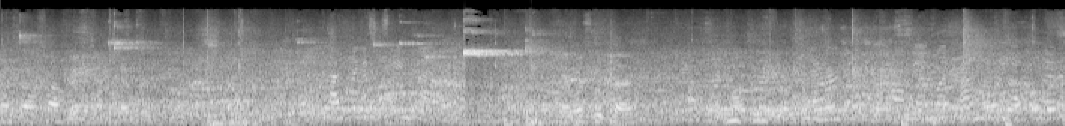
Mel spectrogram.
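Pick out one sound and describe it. A crowd of spectators cheers and chatters loudly in a large echoing gym.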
